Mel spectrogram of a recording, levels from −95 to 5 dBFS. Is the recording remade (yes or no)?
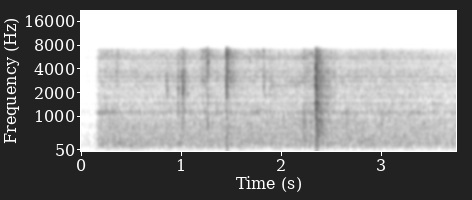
yes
